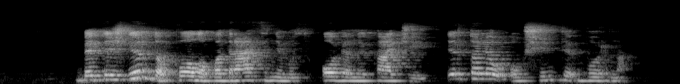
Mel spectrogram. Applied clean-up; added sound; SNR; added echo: none; none; none; none.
